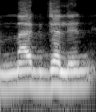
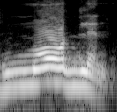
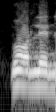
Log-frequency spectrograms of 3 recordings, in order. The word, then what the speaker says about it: Magdalen: not lyster and the third word instead of magdalene is pronounced as mordlin morlin is a college in oxford then we come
